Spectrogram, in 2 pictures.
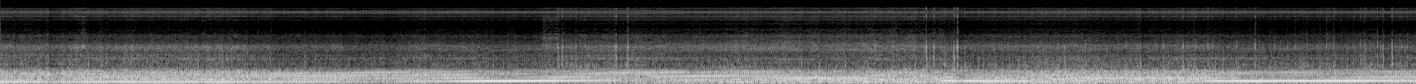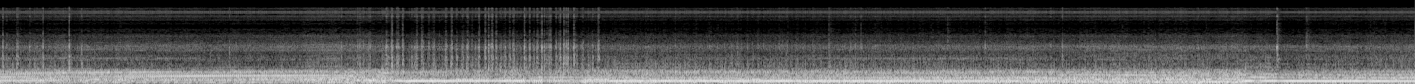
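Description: Porsche 924's four-cylinder engine under racing load, heard from inside the cockpit. Its revs climb and fall in steps as it goes through the gears, dropping sharply about two-thirds of the way in, holding steady for several seconds, then rising again near the end.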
